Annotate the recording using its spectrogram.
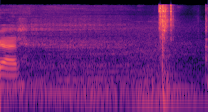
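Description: A single sharp clack about one and a half seconds in, from a tool or engine part being handled at the timing-belt end of the engine, over a low steady background hiss.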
